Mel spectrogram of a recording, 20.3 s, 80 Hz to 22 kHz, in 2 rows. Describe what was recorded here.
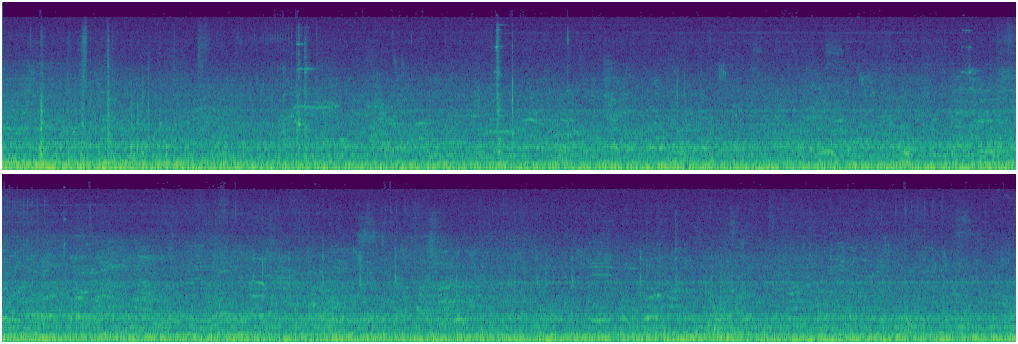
Recordist: Saso Puckovski, Description: Recorded on a clear day. Harbour sounds, people talking and industrial noises. Recorded with ZOOM H2N Handy Recorder.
